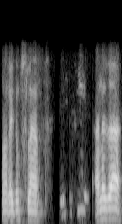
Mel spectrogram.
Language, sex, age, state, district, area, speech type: Kashmiri, male, 18-30, Jammu and Kashmir, Baramulla, rural, conversation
